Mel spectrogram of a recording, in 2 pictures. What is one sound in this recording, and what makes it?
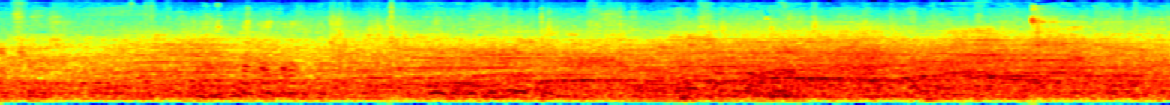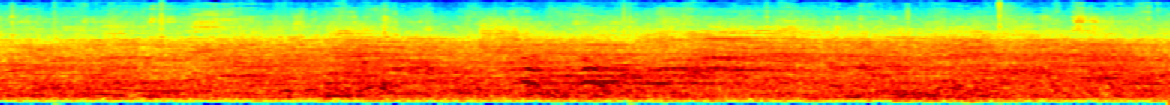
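A crowd of children and adults chatters throughout a large echoing hall.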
